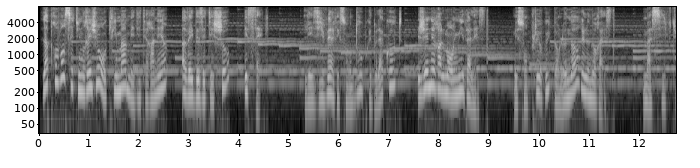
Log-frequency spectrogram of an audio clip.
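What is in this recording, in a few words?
French female; Le clima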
